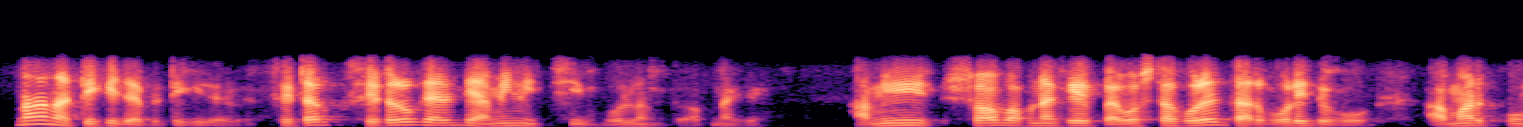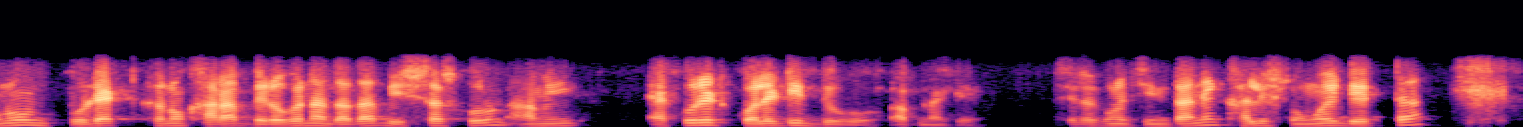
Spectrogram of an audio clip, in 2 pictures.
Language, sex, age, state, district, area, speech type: Bengali, male, 18-30, West Bengal, Paschim Bardhaman, rural, conversation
